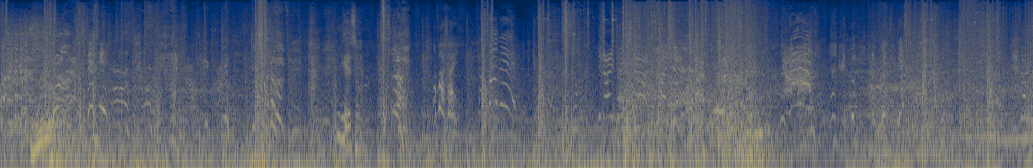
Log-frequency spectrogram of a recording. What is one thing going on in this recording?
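Pistol shots ring out in sharp bursts.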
